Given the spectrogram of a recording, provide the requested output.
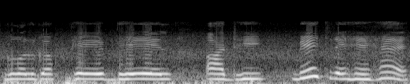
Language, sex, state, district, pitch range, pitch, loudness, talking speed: Hindi, female, Gujarat, Gandhinagar, 240-255 Hz, 245 Hz, -10 LUFS, 85 wpm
